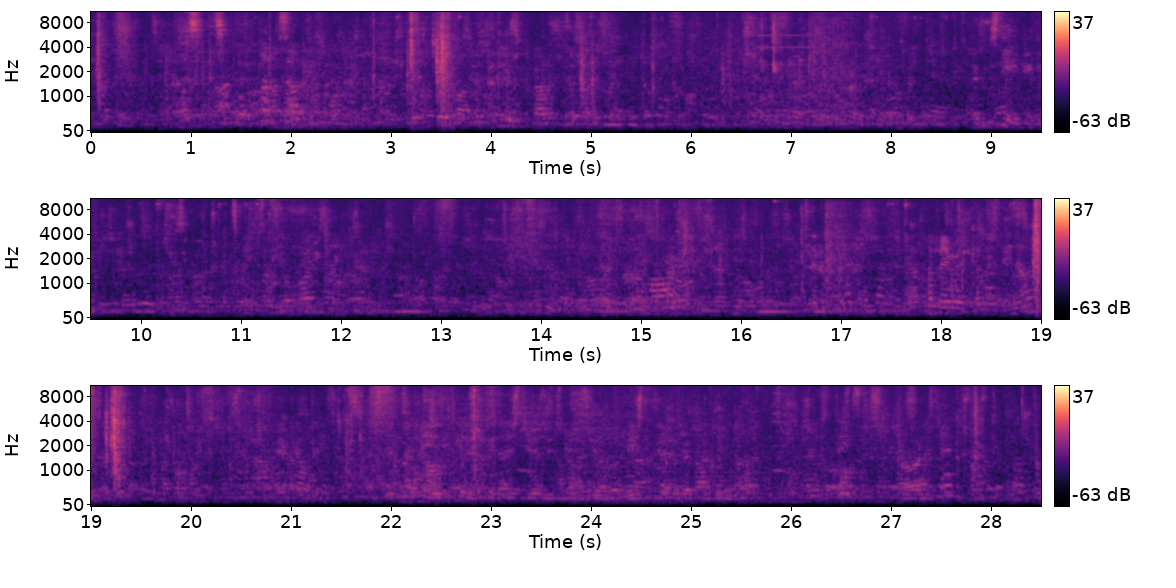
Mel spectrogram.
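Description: A man talks at a distance in a small room with some echo.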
